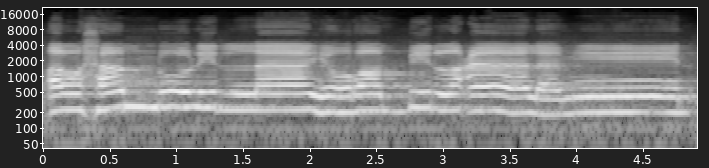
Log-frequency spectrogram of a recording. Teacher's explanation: Ainnya ditelan, jangan alamin. Ain telan, ada suara telanan huruf.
